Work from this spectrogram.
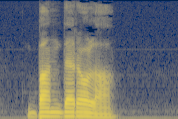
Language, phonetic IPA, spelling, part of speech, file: Polish, [ˌbãndɛˈrɔla], banderola, noun, Pl-banderola.ogg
